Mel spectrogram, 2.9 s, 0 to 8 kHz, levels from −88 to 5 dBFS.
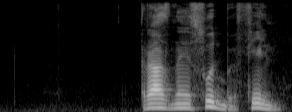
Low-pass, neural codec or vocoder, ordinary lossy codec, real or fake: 7.2 kHz; none; none; real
